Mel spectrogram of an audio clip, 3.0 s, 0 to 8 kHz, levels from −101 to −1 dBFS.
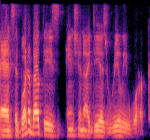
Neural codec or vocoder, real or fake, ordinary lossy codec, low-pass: none; real; MP3, 64 kbps; 7.2 kHz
